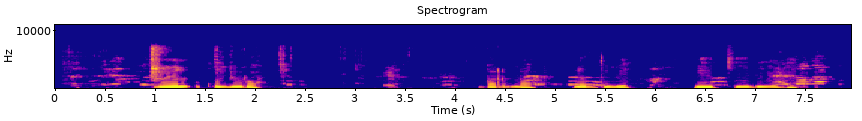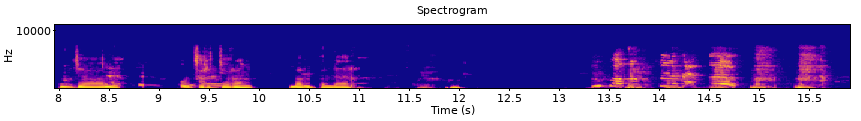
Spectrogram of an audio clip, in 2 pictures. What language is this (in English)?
Somali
